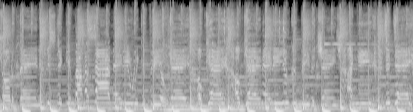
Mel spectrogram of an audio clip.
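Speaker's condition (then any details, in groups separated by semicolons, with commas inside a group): No condition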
